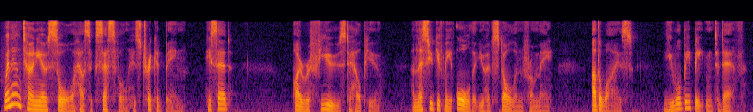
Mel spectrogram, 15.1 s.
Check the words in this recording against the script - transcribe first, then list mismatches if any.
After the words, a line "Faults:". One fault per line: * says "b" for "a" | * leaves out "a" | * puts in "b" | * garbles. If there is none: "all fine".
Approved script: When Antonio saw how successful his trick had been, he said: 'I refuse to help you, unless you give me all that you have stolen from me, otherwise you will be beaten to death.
When Antonio saw how successful his trick had been, he said: 'I refuse to help you, unless you give me all that you have stolen from me, otherwise you will be beaten to death.
Faults:
all fine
